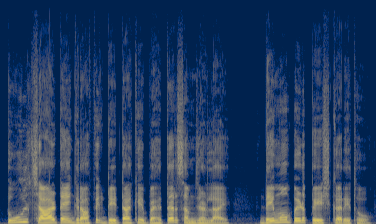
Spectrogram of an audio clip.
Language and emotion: Sindhi, neutral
